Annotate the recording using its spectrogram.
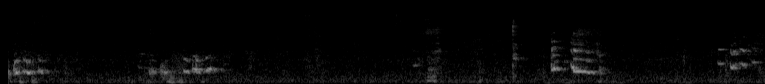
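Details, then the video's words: A 3-year-old male Boston Terrier cries after his 1-year-old Boston Terrier sister took his bone, whining in short, high, wavering bursts separated by quiet pauses. "Boston Terrier crying"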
